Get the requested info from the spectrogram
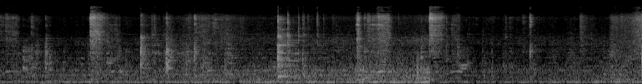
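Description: Tomra T-710 reverse vending machine taking in returned bottles: a steady low hum from its conveyor under the clatter of containers moving and knocking inside, with three sharp knocks as bottles go through. Each bottle is accepted and counted.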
